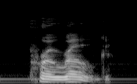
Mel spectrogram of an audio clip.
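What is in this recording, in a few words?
"prorogue", US English; pronunciations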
